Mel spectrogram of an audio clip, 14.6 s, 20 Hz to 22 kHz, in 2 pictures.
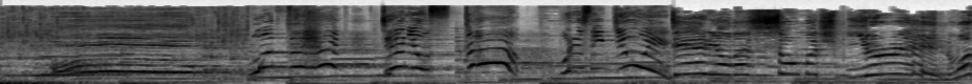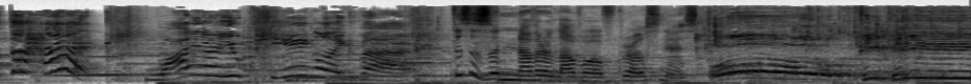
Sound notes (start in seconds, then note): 12.4 urinating noise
